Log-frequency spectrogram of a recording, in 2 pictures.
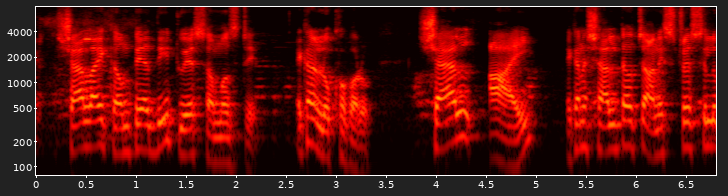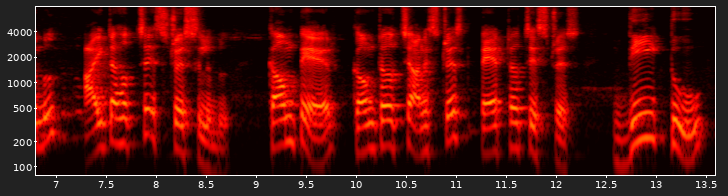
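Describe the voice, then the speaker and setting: Lively high-voiced man teaching poetry. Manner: explains step by step, repeats key words. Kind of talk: exam-prep lecture explaining meter.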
